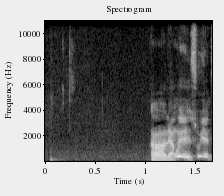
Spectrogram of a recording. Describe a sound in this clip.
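A man begins speaking into a microphone.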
